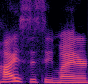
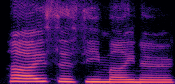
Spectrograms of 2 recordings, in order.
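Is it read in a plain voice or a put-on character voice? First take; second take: plain voice; character voice. First: It is read in the speaker's plain voice. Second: It is read in a put-on, Forrest Gump-like voice.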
